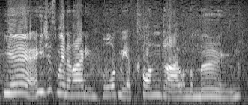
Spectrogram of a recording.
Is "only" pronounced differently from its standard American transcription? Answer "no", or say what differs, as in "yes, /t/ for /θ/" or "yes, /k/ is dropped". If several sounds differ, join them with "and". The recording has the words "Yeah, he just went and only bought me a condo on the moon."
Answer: yes, /l/ is dropped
